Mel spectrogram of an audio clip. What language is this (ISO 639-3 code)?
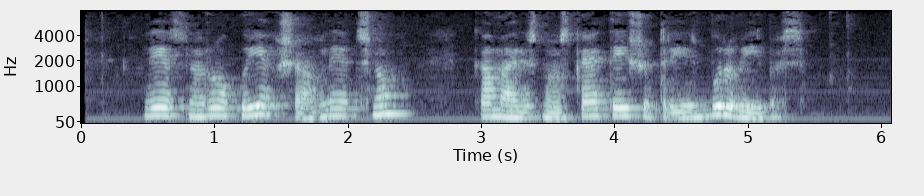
lav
